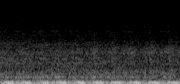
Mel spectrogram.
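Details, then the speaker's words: Ford F550 7.3L Powerstroke diesel, first start after a no-start possibly from injectors not firing, ICP still high at idle: low, lumpy idle surging and sagging unevenly; rough idle, likely cylinders missing. "Duty cycle, things are looking a little bit better, but it's running really rough."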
